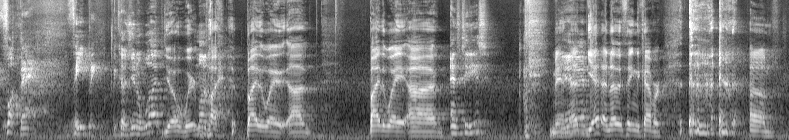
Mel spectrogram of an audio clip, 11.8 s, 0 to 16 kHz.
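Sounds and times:
speech: 0.1 - 4.8, 5.5 - 11.7
person coughing: 10.2 - 11.3.

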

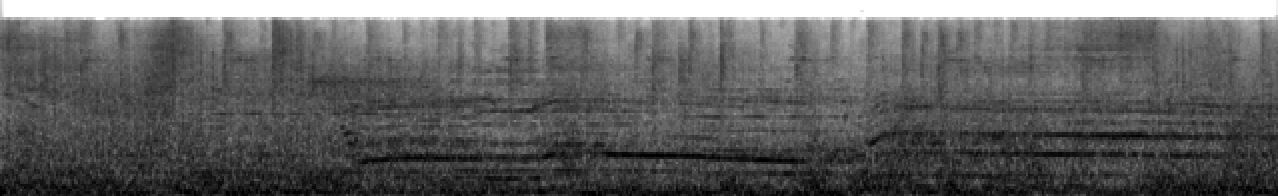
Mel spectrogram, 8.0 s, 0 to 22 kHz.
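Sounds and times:
heavy cannon fire from galleys: 0.0 - 7.9
high wailing whistling tones: 1.8 - 7.9.

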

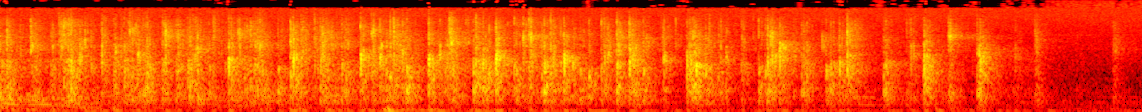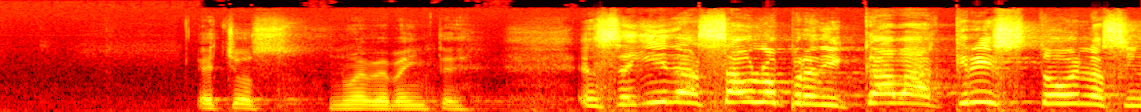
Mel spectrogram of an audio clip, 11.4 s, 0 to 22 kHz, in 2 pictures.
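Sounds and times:
audience clapping: 0.0 - 5.3
speech: 6.7 - 11.4.

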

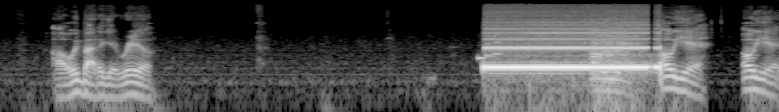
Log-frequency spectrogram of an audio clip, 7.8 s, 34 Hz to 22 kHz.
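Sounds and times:
speech: 0.5 - 1.6, 6.6 - 7.7
loud steady telephone dial tone: 4.8 - 6.6.

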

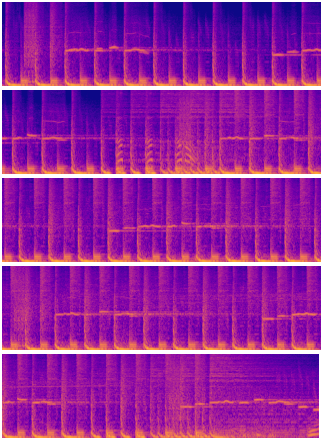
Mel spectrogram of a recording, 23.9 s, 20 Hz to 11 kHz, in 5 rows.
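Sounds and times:
upbeat dance song with four-on-the-floor beat and whistled melody: 0.0 - 23.9.

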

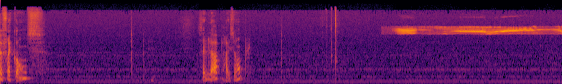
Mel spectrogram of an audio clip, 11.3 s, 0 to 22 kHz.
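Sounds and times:
speech: 0.0 - 0.9, 4.0 - 5.0
thin high-pitched sizzling crackle in the treble frequency range: 7.6 - 11.2.

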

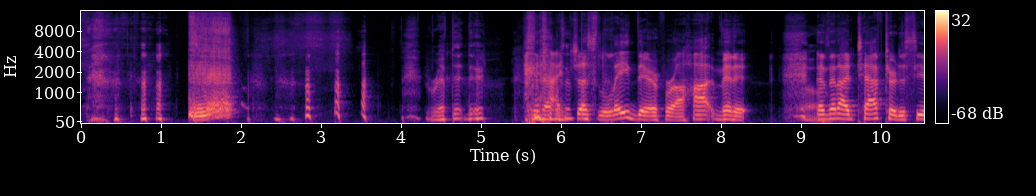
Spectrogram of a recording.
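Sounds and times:
laughter: 0.0 - 1.2, 2.0 - 6.2
speech: 0.8 - 1.8, 4.5 - 10.5
loud raspy fart from a person with an upset stomach: 1.3 - 2.1.

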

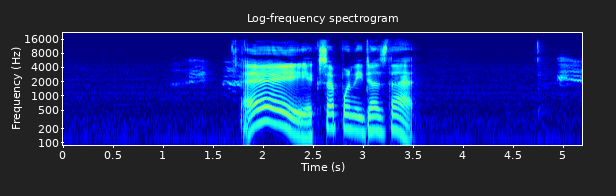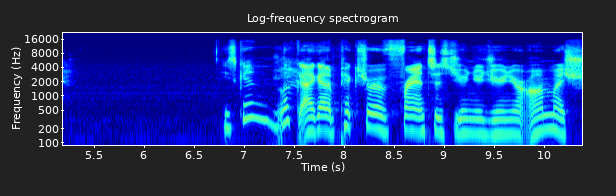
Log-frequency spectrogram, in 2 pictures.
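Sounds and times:
low steady hum: 0.0 - 10.3
speech: 1.8 - 3.6, 6.8 - 10.3
cat meowing: 4.9 - 5.3.

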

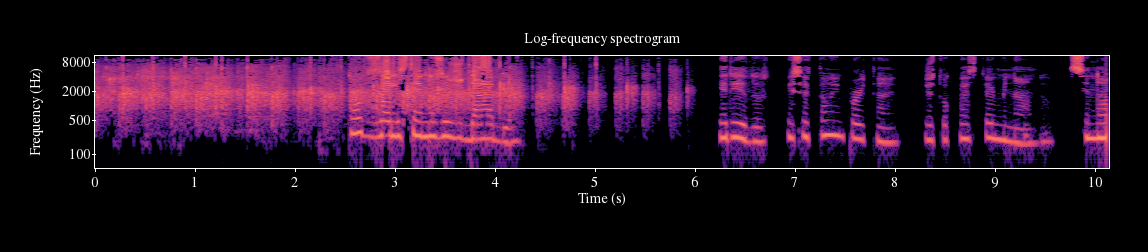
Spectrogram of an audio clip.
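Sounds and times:
audience applauding: 0.0 - 6.1
speech: 2.6 - 4.4, 6.3 - 10.1.

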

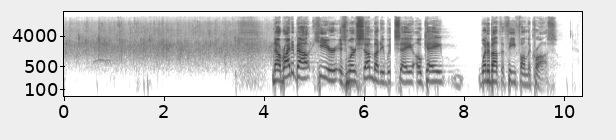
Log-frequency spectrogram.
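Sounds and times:
crowd clapping: 0.0 - 5.0
speech: 4.2 - 7.7, 8.3 - 9.9.

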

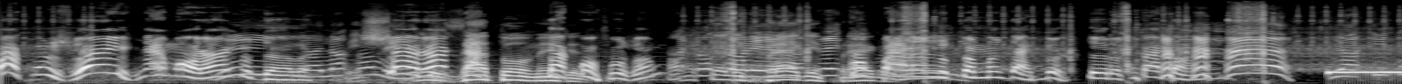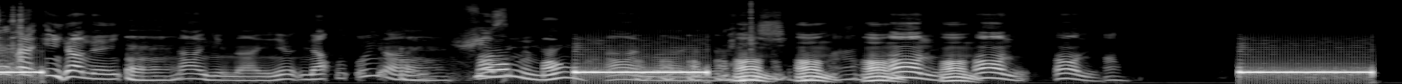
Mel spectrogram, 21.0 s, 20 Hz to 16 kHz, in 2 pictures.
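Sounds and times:
telephone ring tones for a call: 0.0 - 3.4, 5.0 - 8.2, 8.8 - 10.9, 14.8 - 15.9, 19.8 - 20.9
laughter: 0.0 - 10.5
people talking loudly: 0.1 - 8.1
speech: 0.2 - 19.0.

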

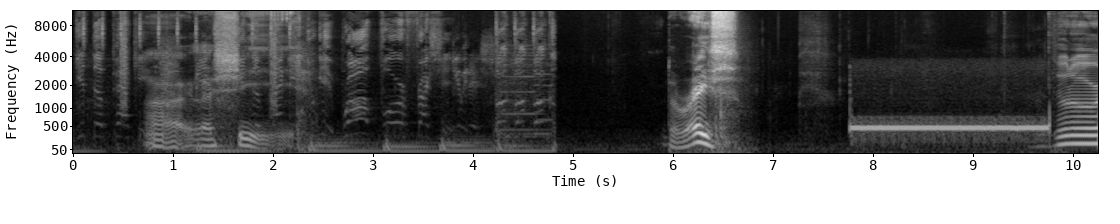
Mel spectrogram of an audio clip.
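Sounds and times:
speech: 0.7 - 2.6, 6.0 - 6.7
phone ringing tone during outgoing call: 7.8 - 9.8.

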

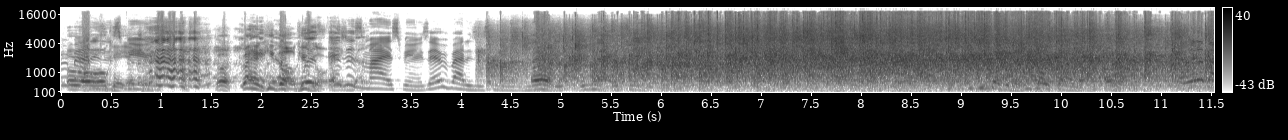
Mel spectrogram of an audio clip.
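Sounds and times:
laughter: 0.0 - 2.1, 8.8 - 11.5
speech: 0.1 - 7.3, 9.8 - 10.7
dense sustained applause from many hands: 4.2 - 11.5.

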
